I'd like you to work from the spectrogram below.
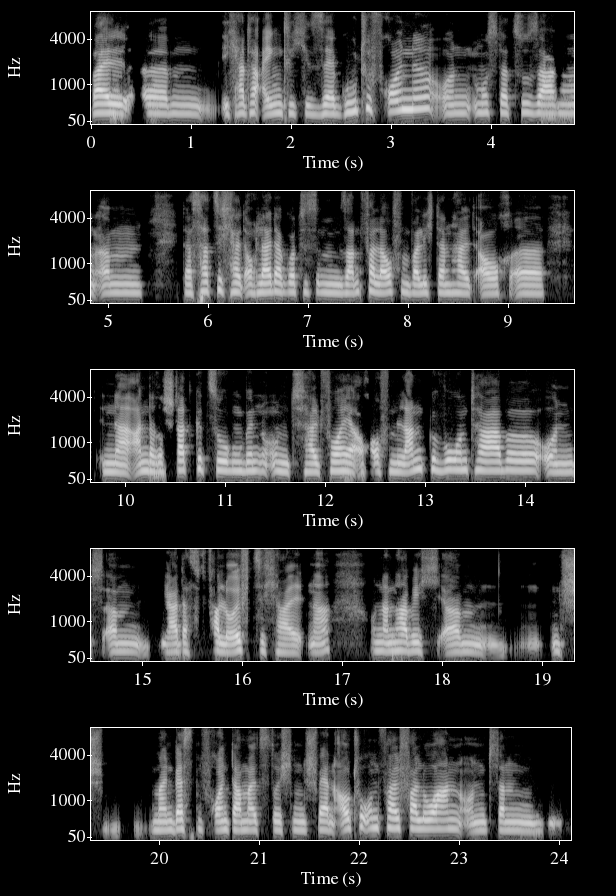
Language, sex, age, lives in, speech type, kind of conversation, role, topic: German, female, 30-34, Germany, conversation, unstructured, none, Wie wichtig sind Freundschaften für dein Wohlbefinden?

